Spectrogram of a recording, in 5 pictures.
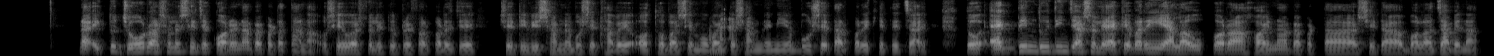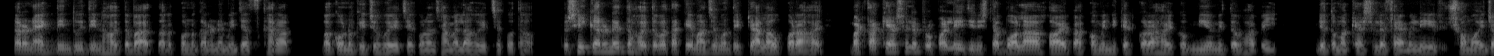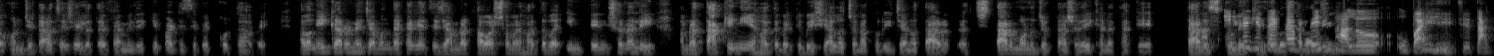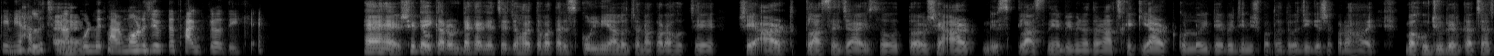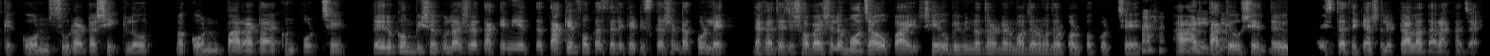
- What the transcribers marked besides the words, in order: tapping; in English: "properly"; in English: "communicate"; "সেটাতে" said as "সেইলাতে"; in English: "intentionally"; laughing while speaking: "যে তাকে নিয়ে আলোচনা করলে তার মনোযোগটা থাকবে ওদিকে"; other noise; in English: "focus"; in English: "discussion"; chuckle
- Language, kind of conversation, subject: Bengali, podcast, রাতের খাবারের সময় আলাপ-আলোচনা শুরু করতে আপনি কীভাবে সবাইকে অনুপ্রাণিত করেন?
